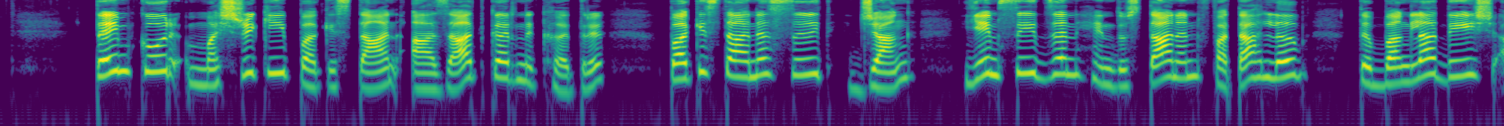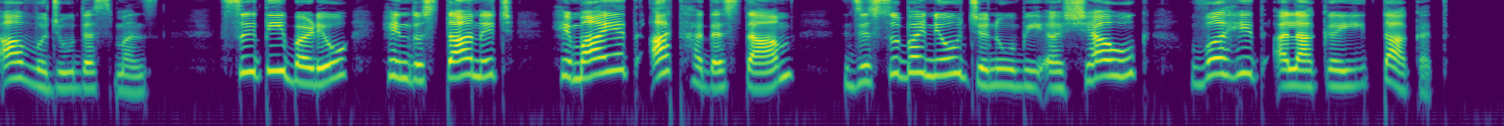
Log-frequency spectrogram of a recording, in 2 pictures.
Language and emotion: Kashmiri, neutral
